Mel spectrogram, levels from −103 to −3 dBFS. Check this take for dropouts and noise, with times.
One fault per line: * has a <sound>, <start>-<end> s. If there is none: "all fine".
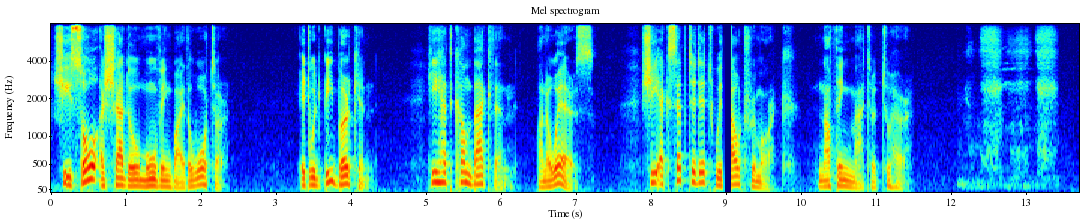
* has a dropout, 9.0-9.1 s
* has a sniff, 12.1-13.5 s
